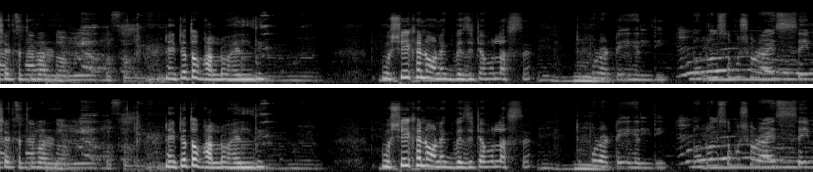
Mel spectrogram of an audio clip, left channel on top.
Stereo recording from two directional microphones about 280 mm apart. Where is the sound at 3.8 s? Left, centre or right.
Centre.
